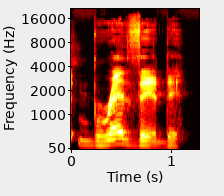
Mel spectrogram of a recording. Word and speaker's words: Breathed: Is it Breathed or Breathed or I thought it was Breathed. It was Berkeley Breathed. – Breathed. – According to Wikipedia, okay. It's Breathed.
